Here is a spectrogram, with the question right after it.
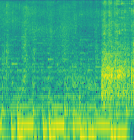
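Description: Onions frying in a pan give a loud, steady sizzle with stirring scrapes, and the hiss swells sharply toward the end.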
